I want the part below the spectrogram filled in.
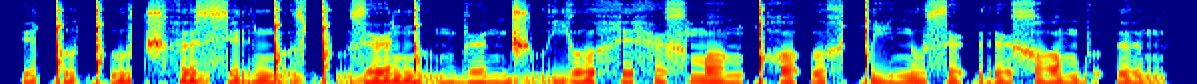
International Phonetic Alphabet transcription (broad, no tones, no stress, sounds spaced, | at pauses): ʏ ǃ u ǃʼ u t͡ʃʰ ɵ z s ʏ r ŋ͡ǃ o̰ z ǃʼ ṵ z ə˞ ŋ͡ǃ ṵ m b ə˞ n d͡ʒ ṵ j o h ɘ h ə˞ x m ɔ ŋ ǃʰ ɔ ʔ o x ǃ i n u s ə˞ ʔ r ə˞ x ɔ m b o̰ ʔ ɵ ŋ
